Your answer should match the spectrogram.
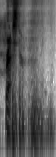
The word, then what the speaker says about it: Brest: Excuse me. Breast. Breast is a breast like boobies. Okay, that's spelled that way.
